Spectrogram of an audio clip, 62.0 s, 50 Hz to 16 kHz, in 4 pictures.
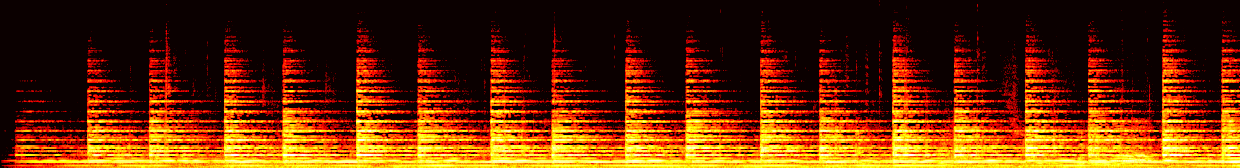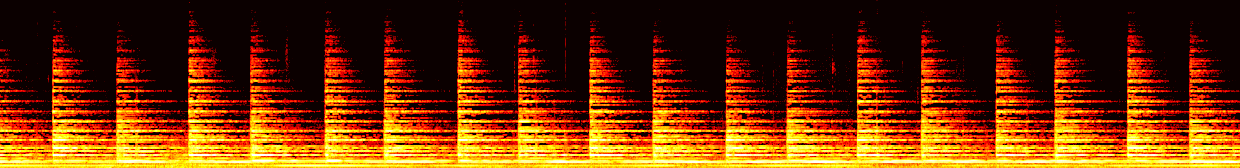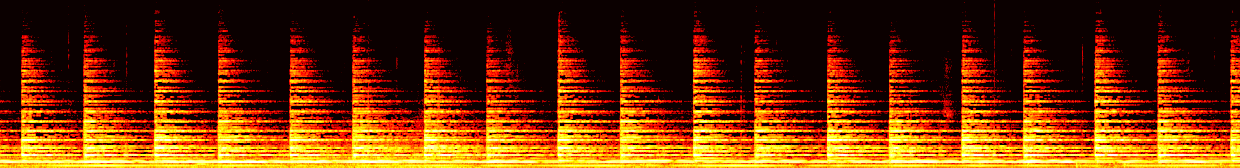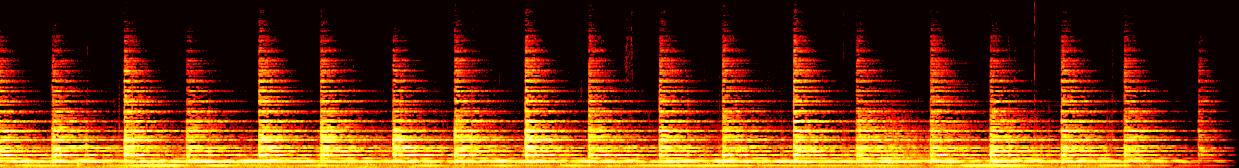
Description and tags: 120122 noon bell Antoniterkirche
Chiming bell of the Antoniter church in the center of Cologne at noon on a rainy sunday.Zoom H4n
Have a look at the location at
bell, cologne, field-recording, church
